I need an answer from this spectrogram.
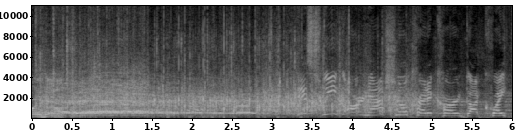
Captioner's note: applause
